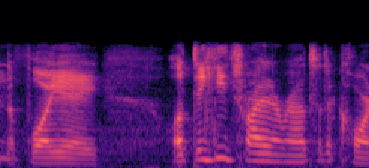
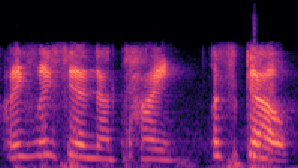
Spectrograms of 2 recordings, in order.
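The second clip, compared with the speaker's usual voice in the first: high, resolved filly voice; determined filly; 11 semitones higher, 9 dB louder, slower than usual. A narrator's reading. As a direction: steel yourself and go.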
